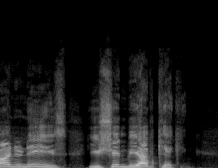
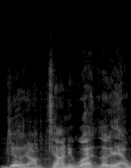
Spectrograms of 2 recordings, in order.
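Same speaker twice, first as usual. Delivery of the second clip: ordinary delivery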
